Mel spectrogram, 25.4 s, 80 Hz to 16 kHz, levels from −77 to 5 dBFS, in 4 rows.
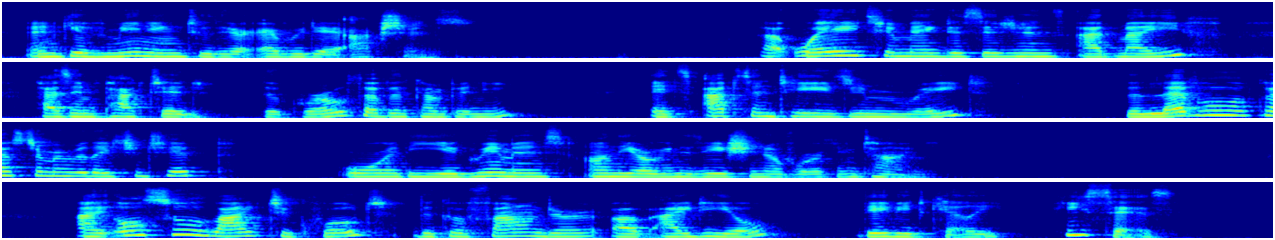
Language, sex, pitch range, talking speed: English, female, 180-220 Hz, 120 wpm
